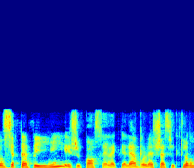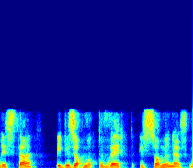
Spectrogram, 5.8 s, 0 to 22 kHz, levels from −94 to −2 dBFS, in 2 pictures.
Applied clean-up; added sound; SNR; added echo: neural mask model DeepFilterNet 3.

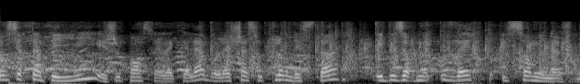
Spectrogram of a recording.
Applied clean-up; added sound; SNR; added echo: none; Applause; 5 dB; none.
